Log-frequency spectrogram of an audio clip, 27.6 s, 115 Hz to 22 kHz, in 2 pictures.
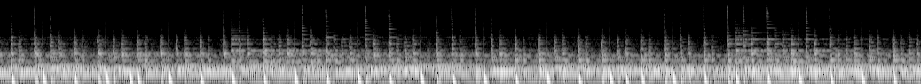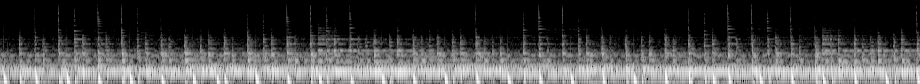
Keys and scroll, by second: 12.6 ctrl+z, 20.0 2, 20.5 Return.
